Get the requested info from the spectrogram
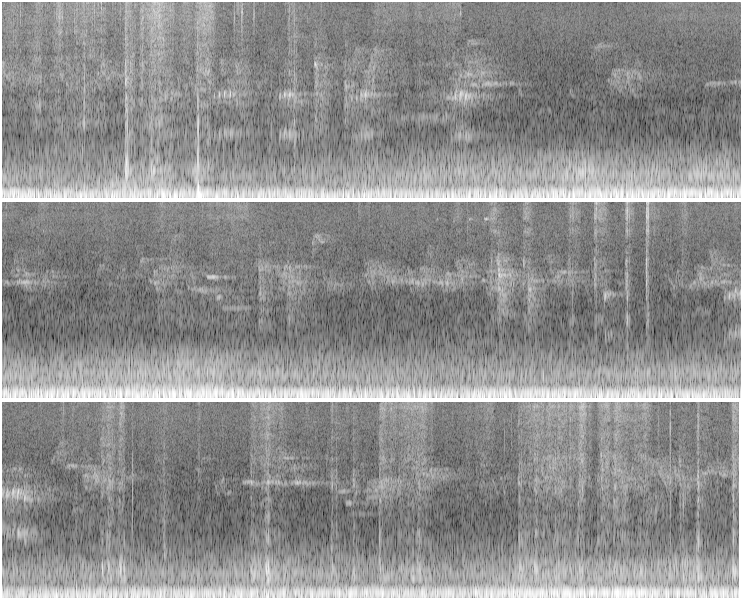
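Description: Woodland ambience: scattered short bird calls over a steady low rumble, with one brief click about two seconds in.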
